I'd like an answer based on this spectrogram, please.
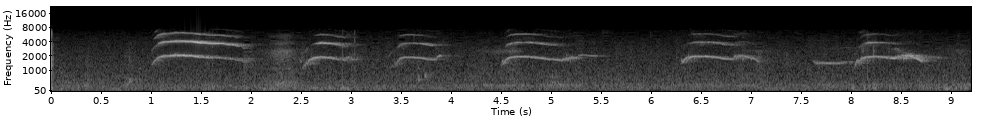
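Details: Two-week-old domestic kittens, eyes newly open and starting to walk, give a run of six high, arched mews, each about half a second long and rising then falling, spaced roughly a second apart, over a quiet indoor background.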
